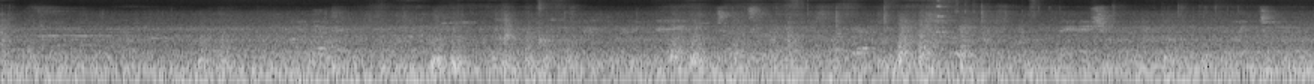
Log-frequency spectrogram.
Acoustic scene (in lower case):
subway train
